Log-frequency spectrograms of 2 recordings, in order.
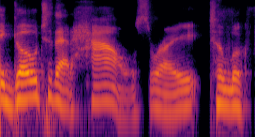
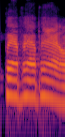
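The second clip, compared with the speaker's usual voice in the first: mock gunshots; 6 semitones higher, 3 dB louder than usual. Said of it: "she's like".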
